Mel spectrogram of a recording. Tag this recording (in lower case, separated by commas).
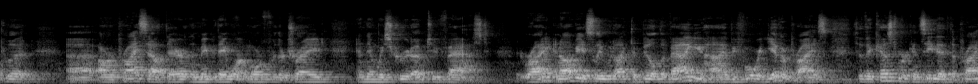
speech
